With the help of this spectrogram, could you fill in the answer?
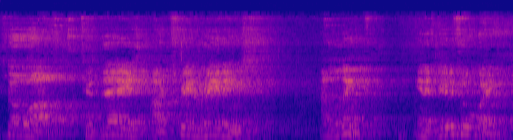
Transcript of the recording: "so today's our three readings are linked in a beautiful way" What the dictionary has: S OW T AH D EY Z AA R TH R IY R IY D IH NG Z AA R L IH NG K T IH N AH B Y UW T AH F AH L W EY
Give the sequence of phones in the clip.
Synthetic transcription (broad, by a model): S OW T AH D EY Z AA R T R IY R IY D IH NG Z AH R L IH NG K IH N AH B Y UW T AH F L W EY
